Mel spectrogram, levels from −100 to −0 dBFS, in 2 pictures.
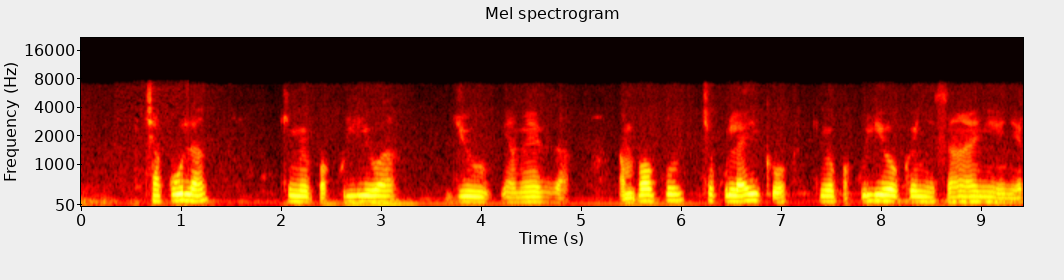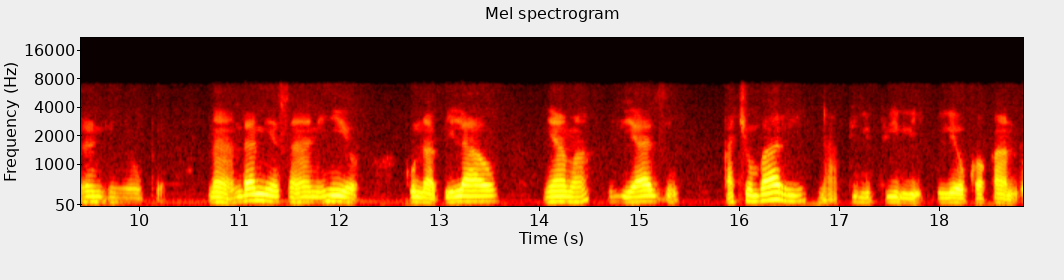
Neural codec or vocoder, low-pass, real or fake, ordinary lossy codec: none; 7.2 kHz; real; Opus, 24 kbps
